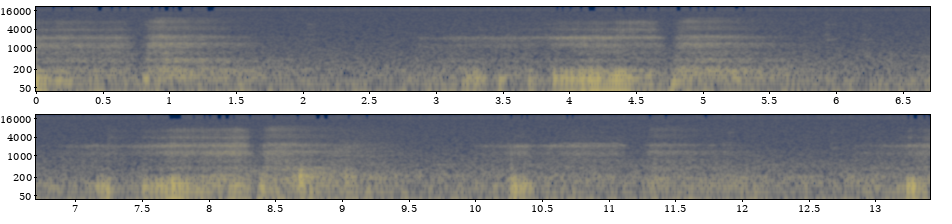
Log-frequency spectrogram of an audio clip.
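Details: An old female Labrador sleeps at home, her breathing audible as soft snoring rasps, breaths roughly every three to four seconds, some with slight wheezing and snorting, in a quiet indoor room.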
